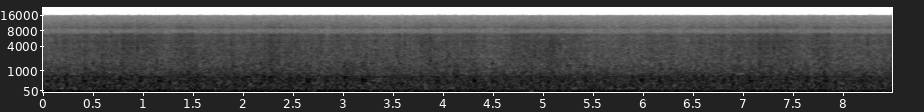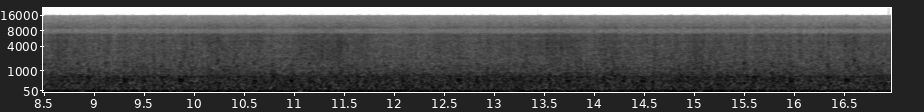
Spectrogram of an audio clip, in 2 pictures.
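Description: A boat engine rumbles steadily and low.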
